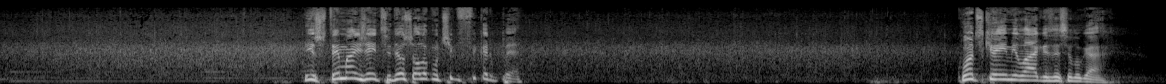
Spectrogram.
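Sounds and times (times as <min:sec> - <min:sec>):
audience applauding: 0:00.0 - 0:11.1
speech: 0:03.0 - 0:05.4, 0:09.6 - 0:11.6.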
